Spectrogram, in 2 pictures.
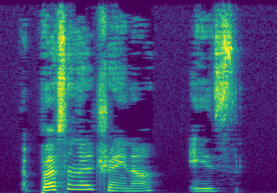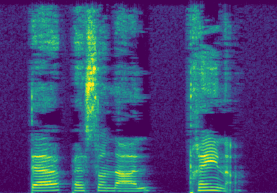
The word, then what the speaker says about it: Personaltrainer: A personal trainer is der Personaltrainer. So it's similar, but you have to roll your R one more time. Der Personaltrainer. And the A in personal is more obvious than the English version. Personal.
